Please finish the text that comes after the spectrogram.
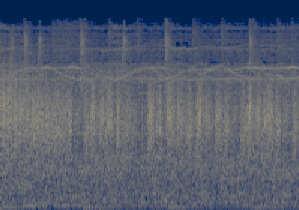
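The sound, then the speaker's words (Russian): Heavy, continuous rumbling roar of artillery cannon firing at a German Zeppelin airship flying very high during the First World War, with repeated dull booming thuds at irregular intervals blending into a dense wall of noise. No voices. “Пушки не могут подбить его.”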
